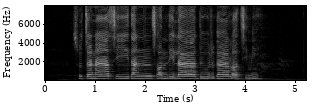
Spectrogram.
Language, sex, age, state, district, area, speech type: Nepali, female, 60+, West Bengal, Darjeeling, rural, spontaneous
